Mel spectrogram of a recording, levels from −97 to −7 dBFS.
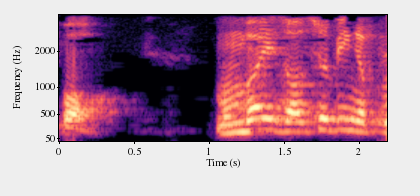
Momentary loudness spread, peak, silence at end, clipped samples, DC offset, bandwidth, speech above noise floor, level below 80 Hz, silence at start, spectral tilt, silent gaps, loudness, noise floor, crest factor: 9 LU; 0 dBFS; 0 s; under 0.1%; under 0.1%; 4 kHz; 46 dB; -64 dBFS; 0 s; -10 dB/octave; none; -12 LUFS; -57 dBFS; 14 dB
